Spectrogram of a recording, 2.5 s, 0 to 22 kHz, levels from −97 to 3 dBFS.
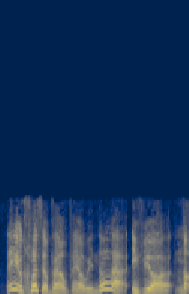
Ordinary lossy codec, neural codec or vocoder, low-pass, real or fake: MP3, 64 kbps; codec, 16 kHz, 16 kbps, FreqCodec, smaller model; 7.2 kHz; fake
